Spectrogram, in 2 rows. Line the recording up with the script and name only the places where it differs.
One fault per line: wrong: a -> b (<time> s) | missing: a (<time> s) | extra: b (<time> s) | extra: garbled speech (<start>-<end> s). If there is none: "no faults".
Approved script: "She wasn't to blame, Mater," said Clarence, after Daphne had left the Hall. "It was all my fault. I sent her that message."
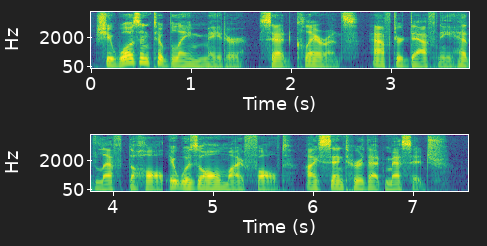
no faults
